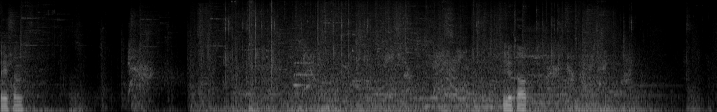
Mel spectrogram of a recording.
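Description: Game combat effects clash and crackle.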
